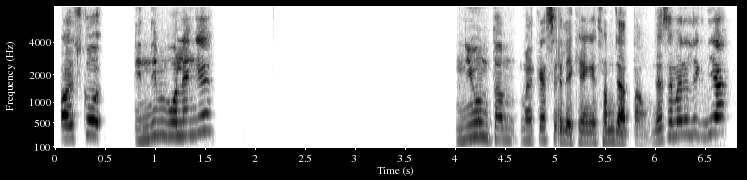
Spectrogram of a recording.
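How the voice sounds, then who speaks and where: Man, high voice, maths teacher, patient step-by-step explaining, keeps checking pupils follow. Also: expressive, quick pace. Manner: keeps checking the class understands. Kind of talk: revision class for young pupils.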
